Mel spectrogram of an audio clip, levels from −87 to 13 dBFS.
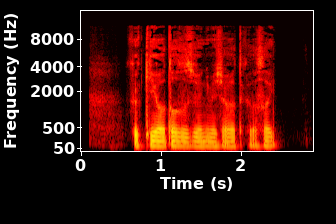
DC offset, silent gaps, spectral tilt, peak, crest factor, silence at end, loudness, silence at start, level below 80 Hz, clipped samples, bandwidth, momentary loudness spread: under 0.1%; none; -5.5 dB/octave; -6 dBFS; 18 dB; 0.45 s; -24 LUFS; 0.15 s; -42 dBFS; under 0.1%; 11.5 kHz; 9 LU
